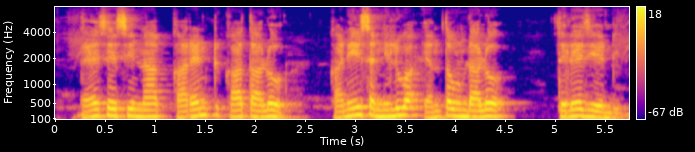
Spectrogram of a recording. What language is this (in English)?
Telugu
